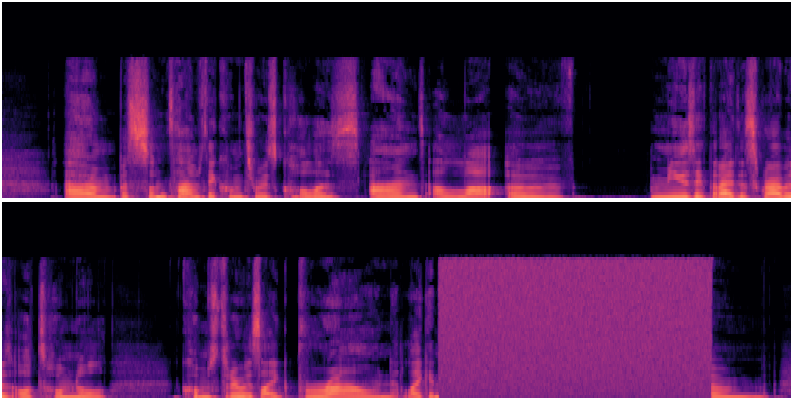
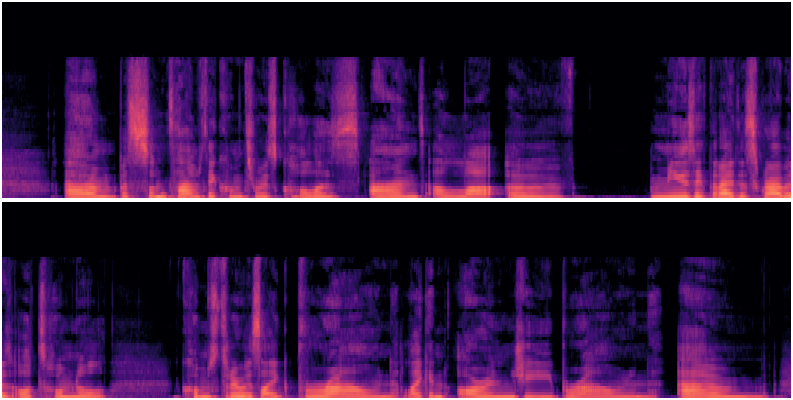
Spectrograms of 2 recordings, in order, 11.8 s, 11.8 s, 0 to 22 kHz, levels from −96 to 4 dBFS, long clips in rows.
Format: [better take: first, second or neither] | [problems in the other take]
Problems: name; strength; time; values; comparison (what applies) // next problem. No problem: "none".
second | audio cutting out; filled with static; at 9 s for 2 s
